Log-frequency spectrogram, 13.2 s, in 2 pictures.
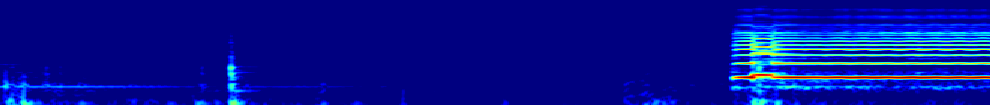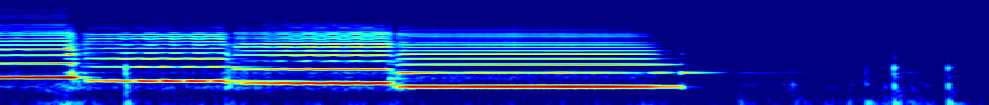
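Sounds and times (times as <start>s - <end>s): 
violin: 4.9s - 11.4s.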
